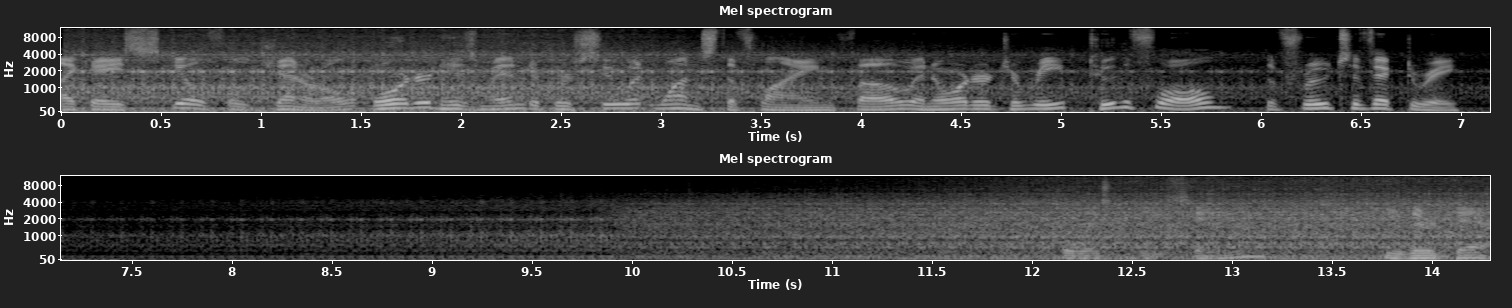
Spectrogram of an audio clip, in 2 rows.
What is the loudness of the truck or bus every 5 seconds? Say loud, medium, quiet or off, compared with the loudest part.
loud, quiet, loud.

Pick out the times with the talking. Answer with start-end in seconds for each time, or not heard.
0.0-7.0, 12.1-14.2.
